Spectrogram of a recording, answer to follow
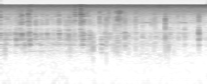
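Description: Faint, scattered crackling and ticking of dry clay and silt grit being pressed by hand into a steel AK magazine.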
